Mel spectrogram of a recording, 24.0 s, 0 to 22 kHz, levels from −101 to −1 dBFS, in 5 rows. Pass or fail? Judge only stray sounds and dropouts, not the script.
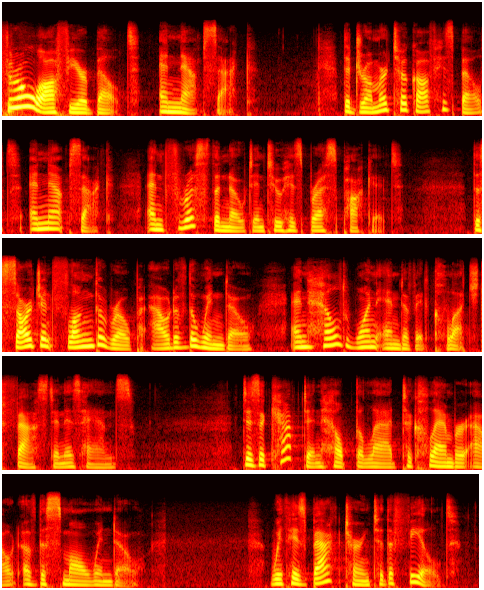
pass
